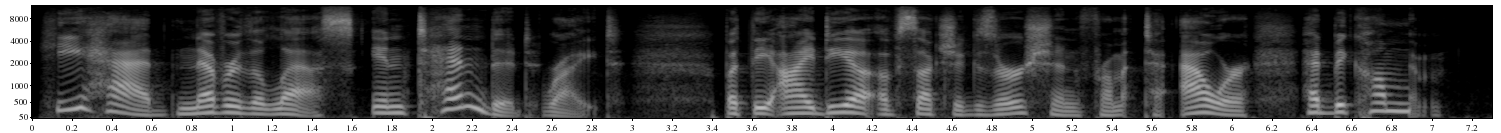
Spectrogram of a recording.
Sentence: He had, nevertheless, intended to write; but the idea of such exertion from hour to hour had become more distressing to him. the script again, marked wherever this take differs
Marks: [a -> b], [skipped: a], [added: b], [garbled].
He had, nevertheless, intended [skipped: to] write; but the idea of such exertion from [skipped: hour] to hour had become [skipped: more distressing to] him.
